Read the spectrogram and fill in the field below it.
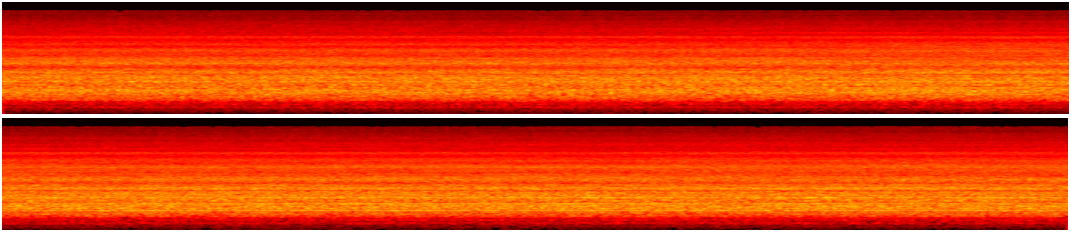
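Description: A heat gun blows with a steady, close rushing hiss.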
